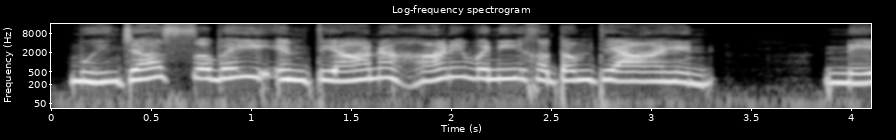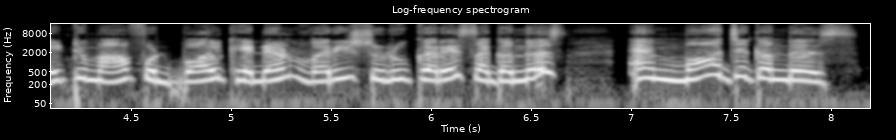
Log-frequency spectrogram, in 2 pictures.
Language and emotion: Sindhi, happy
